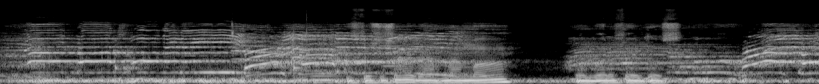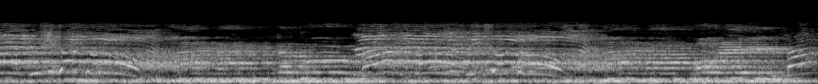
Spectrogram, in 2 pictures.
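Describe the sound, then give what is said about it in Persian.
Many voices shout slogans against the leader of the Islamic Republic at night from house windows and rooftops, together in a loud, continuous chant, with rising and falling yells repeating in waves, broken by one brief pause near the middle. “پس از سرکوب‌های شدید در این دو روز اعتراضات فروکش کرد، اما در روزهای اخیر شهروندان شب‌ها از پنجره خانه‌ها و پشت بام‌ها علیه رهبر جمهوری اسلامی شعار سر دادند.”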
